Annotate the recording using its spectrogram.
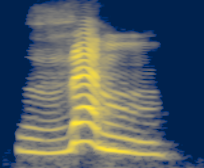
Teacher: Put your tongue in between your teeth. But this time, make sure you feel vibration on your vocal cord. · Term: voiced th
